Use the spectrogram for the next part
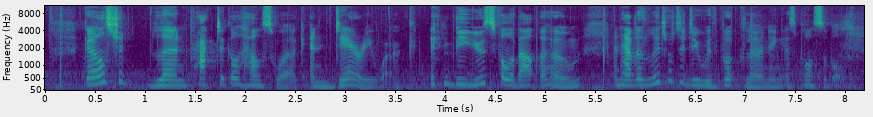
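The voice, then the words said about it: Reads aloud in a put-on accent. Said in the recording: “this accent is getting tough”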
